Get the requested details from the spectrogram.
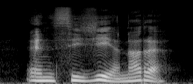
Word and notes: gypsy: American English; [ˈdʒɪp.si]; /ˈd͡ʒɪp.si/

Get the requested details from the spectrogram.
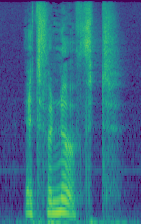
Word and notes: reason: /ˈɹiː.zən/; [ˈɹiː.zən]

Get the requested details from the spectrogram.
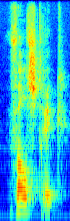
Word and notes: piège: France; [pjɛʒ]

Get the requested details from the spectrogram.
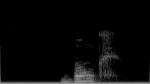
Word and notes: morceau: [mɔʁ.so]

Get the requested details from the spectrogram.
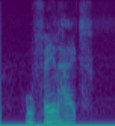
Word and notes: amount: American English; /əˈmaʊnt/

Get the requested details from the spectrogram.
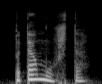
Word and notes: потому что: [pətɐˈmu ʂtə]; potomu tšto

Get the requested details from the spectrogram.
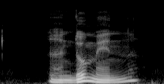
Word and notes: domain: /doʊˈmeɪn/; [doʊˈmeɪn]; /dəʊˈmeɪn/; /dəmejn/

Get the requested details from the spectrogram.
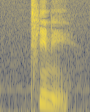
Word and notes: teeny: American English; [ˈtiː.ni]

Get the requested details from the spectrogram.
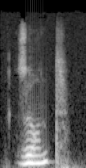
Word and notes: umbrella: American English; [ʌm.ˈbɹɛ.lə]

